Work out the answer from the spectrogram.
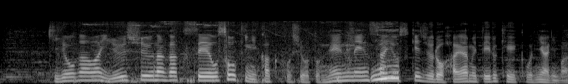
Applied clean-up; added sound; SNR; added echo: none; Bird; 1 dB; none.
